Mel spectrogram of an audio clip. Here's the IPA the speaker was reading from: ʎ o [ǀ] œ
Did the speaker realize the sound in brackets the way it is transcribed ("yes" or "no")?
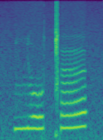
yes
